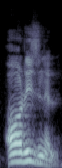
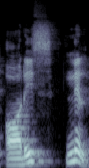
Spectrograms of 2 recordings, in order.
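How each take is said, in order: First: Said in the usual way. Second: ओरिजिनल drawn out, split as ओरिज-नल; teacher's divided, deliberate ओरिजिनल; word broken into parts. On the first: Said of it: "क्या पढ़ेंगे". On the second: Shown as a demonstration. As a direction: sound out ओरिजिनल in two clear pieces. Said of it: "इस word को क्या पढ़ते हैं".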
